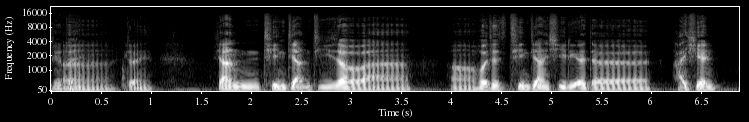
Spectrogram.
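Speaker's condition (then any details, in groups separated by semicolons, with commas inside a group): Hearing impairment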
